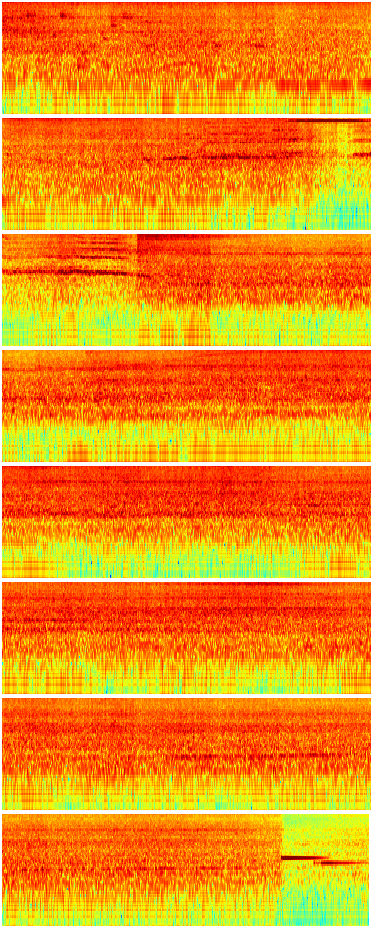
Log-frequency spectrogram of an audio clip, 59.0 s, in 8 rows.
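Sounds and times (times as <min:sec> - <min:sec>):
train engines droning: 0:00.0 - 0:59.0
high metallic train squeal: 0:10.1 - 0:22.8, 0:35.4 - 0:38.8.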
